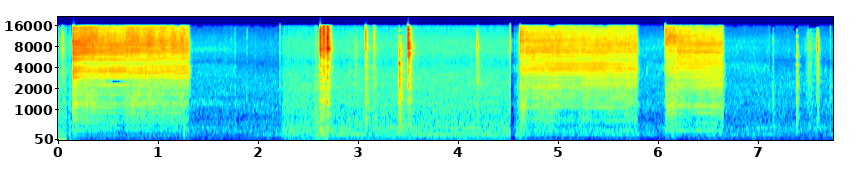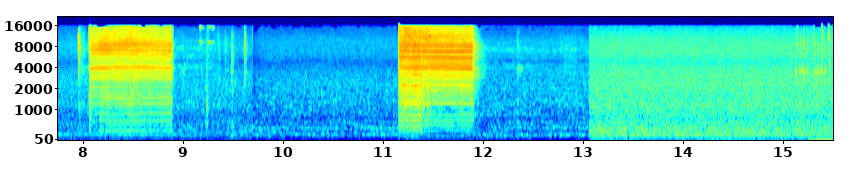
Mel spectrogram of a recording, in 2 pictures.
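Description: Welding brackets onto a steel front bike rack: several separate bursts of steady buzzing crackle lasting one to two seconds each, with quiet gaps and small clanks between, close up.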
